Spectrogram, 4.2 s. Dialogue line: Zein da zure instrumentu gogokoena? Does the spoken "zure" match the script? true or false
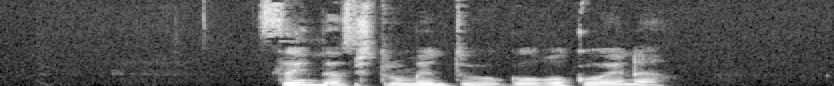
false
